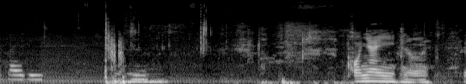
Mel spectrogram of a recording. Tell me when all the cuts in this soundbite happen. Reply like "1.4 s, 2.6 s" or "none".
2.4 s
